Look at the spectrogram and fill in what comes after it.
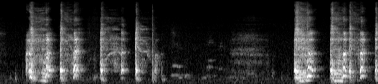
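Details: Voluntary cough in a guided cleansing coughing breathing exercise: after counted breaths in and out and a deep inhalation, two groups of forceful, deliberate coughs, about nine in all, separated by a deep breath.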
